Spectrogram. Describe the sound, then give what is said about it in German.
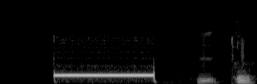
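A telephone call ringing out: one steady, even ring tone of about a second, then a pause before a voice answers with two short words. “Willst du mal anrufen vielleicht? Ich würde sagen, wir rufen ihn mal an. Anrufen.”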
